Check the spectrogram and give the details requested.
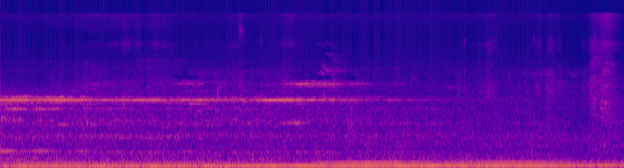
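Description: Norfolk Southern freight train rolling away into the distance: a steady low rumble with a thin high whine in the first few seconds.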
